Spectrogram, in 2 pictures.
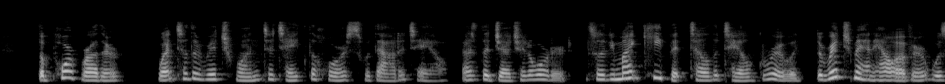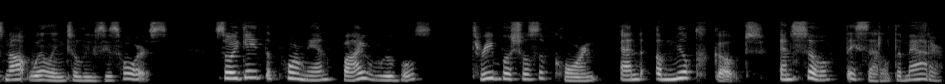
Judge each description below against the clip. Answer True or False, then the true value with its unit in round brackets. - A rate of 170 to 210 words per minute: True (200 wpm)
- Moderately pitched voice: False (215 Hz)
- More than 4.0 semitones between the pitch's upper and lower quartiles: True (4.5 semitones)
